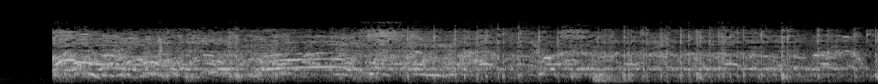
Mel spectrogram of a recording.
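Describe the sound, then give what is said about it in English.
A large protest crowd shouts and taunts police officers in a dense, continuous roar, with scattered sharp bursts of law enforcement firing pepper spray cutting through the din. “You can hear law enforcement firing pepper spray as crowds taunted officers.”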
